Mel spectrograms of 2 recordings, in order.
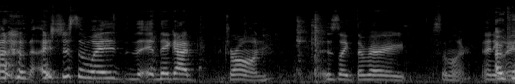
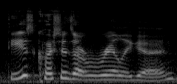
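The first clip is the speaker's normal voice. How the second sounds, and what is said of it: Sarcastic tone. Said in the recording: “Are you being sarcastic? ... I was a little bit, yeah.”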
